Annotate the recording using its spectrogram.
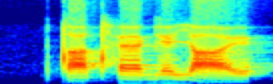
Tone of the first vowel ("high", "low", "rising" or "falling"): low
